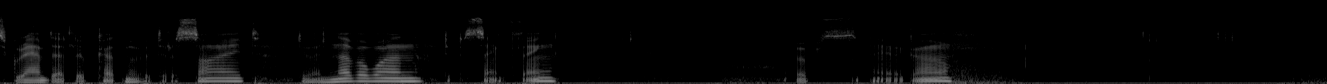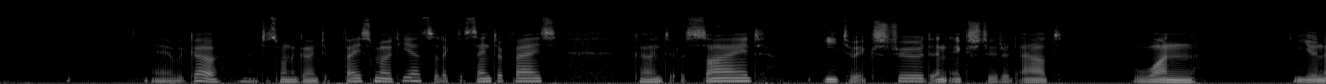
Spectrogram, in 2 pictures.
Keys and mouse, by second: 2.1 ctrl+r, 5.3 ctrl+r, 9.8 ctrl+r, 14.1-15.2 middle drag, 18.1-19.3 middle drag, 19.6 KP_3, 21.6 e, 26.0 middle click.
